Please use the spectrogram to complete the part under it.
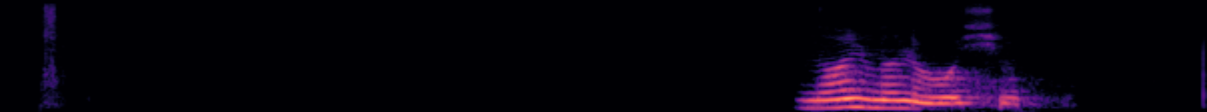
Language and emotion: Russian, neutral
